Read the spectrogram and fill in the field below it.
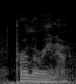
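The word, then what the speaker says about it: Perlereino: which is the planet uh Perler per Leary perlerino Pearl Arena yeah that's how it's pronounced Primal Planet Pearl Arena now when they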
